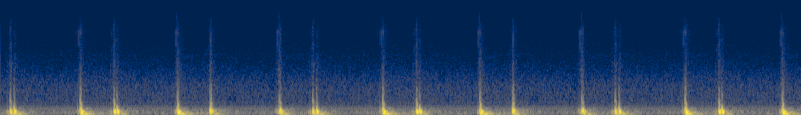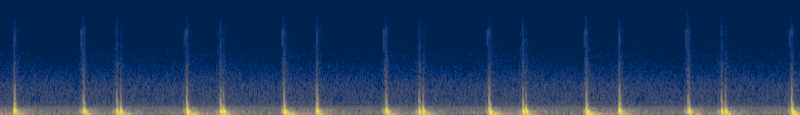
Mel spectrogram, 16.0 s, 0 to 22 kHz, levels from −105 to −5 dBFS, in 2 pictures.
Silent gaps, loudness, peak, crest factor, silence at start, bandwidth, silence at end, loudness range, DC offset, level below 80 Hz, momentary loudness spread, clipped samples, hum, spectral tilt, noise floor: none; -23 LUFS; -2 dBFS; 20 dB; 0.1 s; 1 kHz; 0 s; 0 LU; under 0.1%; -30 dBFS; 5 LU; under 0.1%; none; -15 dB/octave; -56 dBFS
